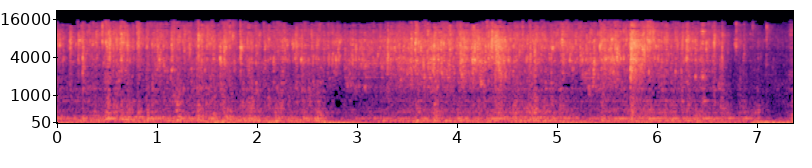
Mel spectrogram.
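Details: Kitchen faucet on a combi boiler system after the valve was taken apart and flushed: water runs with a smooth, steady rush and no banging. The earlier air/water hammer is fixed and flow is normal.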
